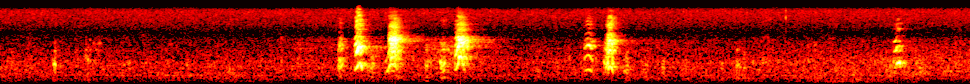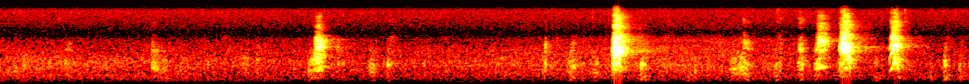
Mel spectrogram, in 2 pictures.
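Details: Pet dogs barking in irregular bursts, quiet at first, then clusters of sharp yapping barks toward the end over a faint steady hum.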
